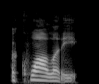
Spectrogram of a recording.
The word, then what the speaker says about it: equality: When you say the word equal, the primary stress falls on the E, and that's a high E. Equal. But the word equality is a little different, where the stress shifts to qua, and the tense E becomes I.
